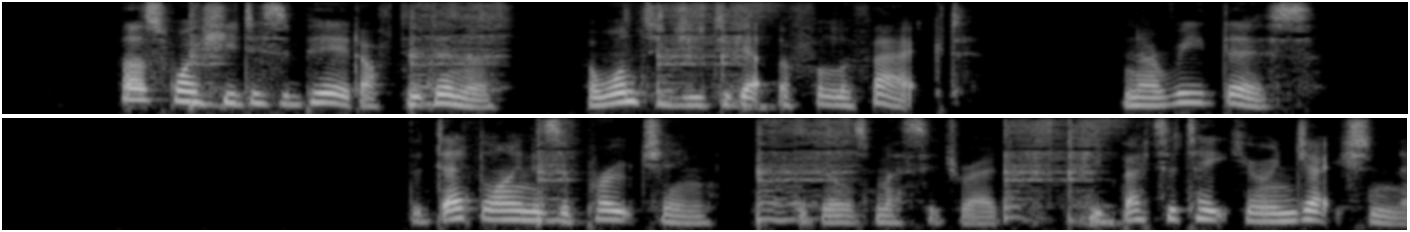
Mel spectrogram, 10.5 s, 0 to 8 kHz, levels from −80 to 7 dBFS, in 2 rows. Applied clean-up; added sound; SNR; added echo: classical method spectral subtraction.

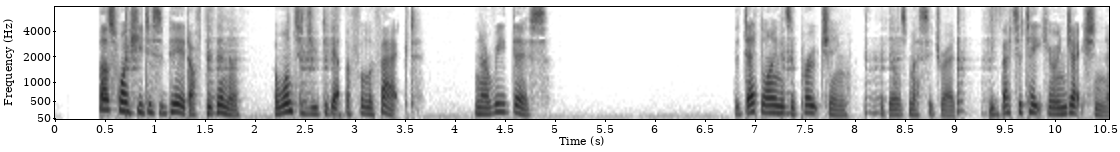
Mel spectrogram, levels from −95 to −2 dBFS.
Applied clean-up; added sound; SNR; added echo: neural mask model RNNoise.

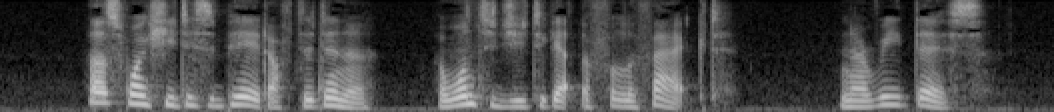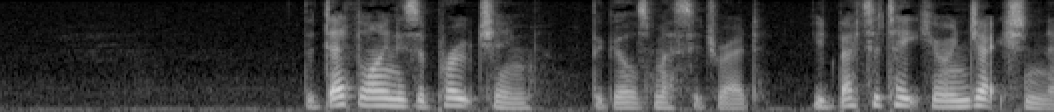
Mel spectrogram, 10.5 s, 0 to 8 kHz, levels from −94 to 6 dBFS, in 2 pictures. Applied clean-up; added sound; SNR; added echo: none; none; none; none.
